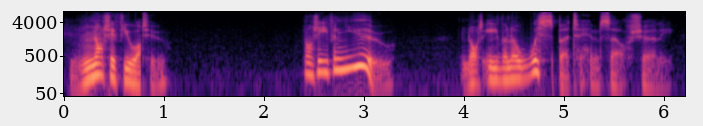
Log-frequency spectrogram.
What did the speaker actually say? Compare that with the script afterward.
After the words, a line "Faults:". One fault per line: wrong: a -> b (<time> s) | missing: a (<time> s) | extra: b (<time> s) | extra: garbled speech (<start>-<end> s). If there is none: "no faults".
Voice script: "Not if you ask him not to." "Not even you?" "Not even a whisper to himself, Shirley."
"Not if you to." "Not even you?" "Not even a whisper to himself, Shirley."
Faults:
missing: ask him not (0.7 s)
